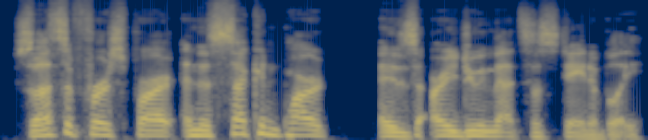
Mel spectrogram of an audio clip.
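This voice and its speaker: A man's voice: medium pitch, expressive, fast, fairly bright tone, dry recording, studio quality. A man giving structured, explanatory answers as an interview guest, stressing his key points. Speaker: interview guest, product leader.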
